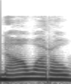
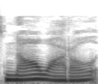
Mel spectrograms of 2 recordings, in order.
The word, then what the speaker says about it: Nahuatl: The TL combination is pronounced as a single sound, similar to the TL in the word battle.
